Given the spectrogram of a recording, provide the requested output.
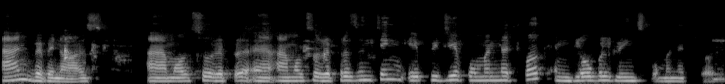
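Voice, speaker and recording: The speaker is a woman at a moderate pace. Her pitch variation is ordinary. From India. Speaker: program coordinator, moderator. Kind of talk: video call introductions.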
